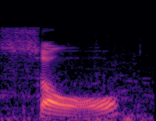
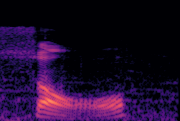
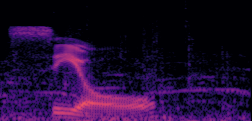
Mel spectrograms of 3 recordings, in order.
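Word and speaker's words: Seoul: Then it's pronounced soul. You march for soul, not seal.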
